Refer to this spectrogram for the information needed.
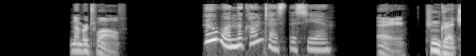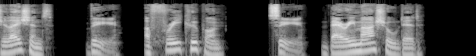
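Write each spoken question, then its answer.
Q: Who won the contest this year?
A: C: Barry Marshall did.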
